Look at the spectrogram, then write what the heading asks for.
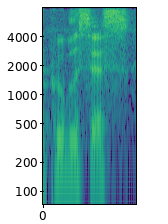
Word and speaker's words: Publicis: It's going to be hosted by Publicis Modem, or Publicis, if you're going to go by the French pronunciation.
